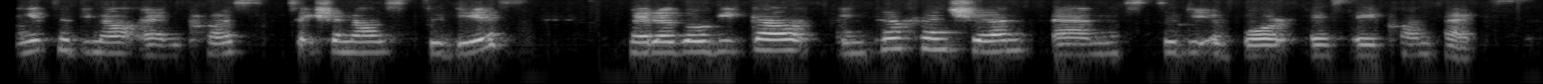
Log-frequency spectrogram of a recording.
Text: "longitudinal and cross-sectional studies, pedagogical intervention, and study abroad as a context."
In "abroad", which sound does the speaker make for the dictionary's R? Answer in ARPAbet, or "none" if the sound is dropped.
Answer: none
